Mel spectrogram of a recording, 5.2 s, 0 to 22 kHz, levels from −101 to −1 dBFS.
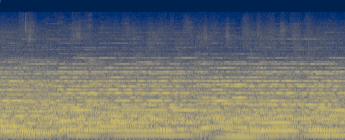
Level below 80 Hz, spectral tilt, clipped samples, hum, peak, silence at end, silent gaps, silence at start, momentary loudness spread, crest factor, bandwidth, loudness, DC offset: -40 dBFS; -6 dB/octave; under 0.1%; none; -6 dBFS; 0 s; none; 0 s; 2 LU; 12 dB; 12.5 kHz; -19 LUFS; under 0.1%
